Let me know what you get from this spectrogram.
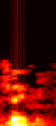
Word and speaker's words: Schaefer: Schaefer, yeah, that's it, yeah, Schaefer. It was one of those hard C words. All right, Schaefer, right, C-H-A-F-E-R, right.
